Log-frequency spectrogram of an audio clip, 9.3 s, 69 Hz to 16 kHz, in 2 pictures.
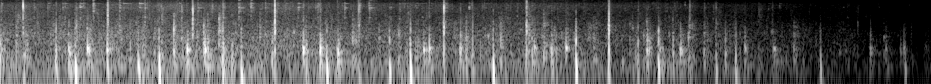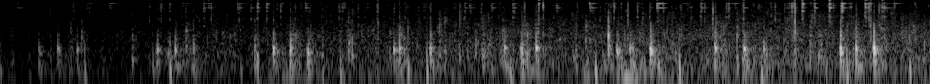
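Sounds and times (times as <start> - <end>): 
rain pattering: 0.0 - 4.2.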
